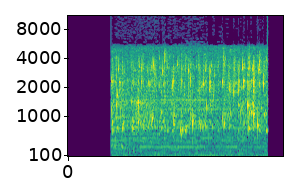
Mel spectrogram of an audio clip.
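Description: Water pouring in several streams from a watering-can rose and splashing onto the ground, a cartoon sound effect. It starts suddenly about a second in, runs steadily and cuts off abruptly.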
